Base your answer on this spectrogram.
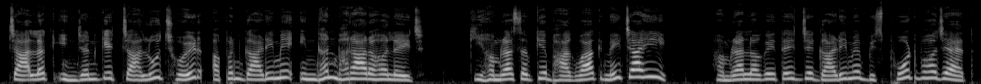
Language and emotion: Maithili, fearful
